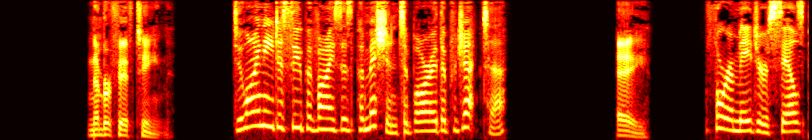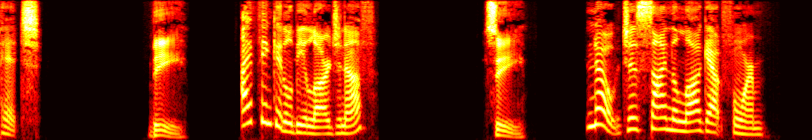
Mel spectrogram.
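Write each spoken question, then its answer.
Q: Do I need a supervisor's permission to borrow the projector?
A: C: No, just sign the logout form.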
